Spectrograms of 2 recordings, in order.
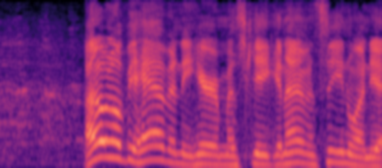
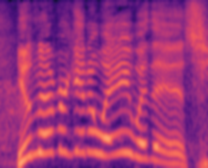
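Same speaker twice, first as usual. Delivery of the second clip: much higher hammed-up villain line; mock villain; 11 semitones higher than usual. Host taunting his tied-up buddies, mock villain, much higher. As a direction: ham up a cartoon villain taunt, high-pitched. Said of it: "And I'm like".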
